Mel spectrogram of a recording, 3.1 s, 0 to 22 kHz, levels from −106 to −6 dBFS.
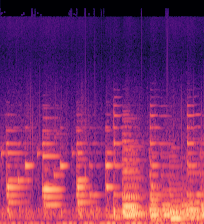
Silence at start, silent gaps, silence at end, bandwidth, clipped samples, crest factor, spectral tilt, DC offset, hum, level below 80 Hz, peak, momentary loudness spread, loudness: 0 s; none; 0 s; 5.2 kHz; under 0.1%; 16 dB; -10 dB/octave; under 0.1%; none; -48 dBFS; -6 dBFS; 9 LU; -22 LUFS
